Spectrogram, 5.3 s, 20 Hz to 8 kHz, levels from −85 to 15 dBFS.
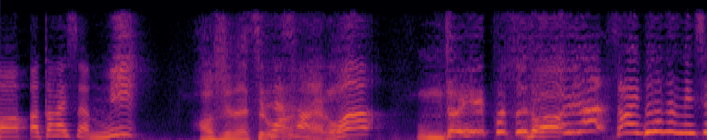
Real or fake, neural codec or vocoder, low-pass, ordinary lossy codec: fake; codec, 16 kHz, 0.5 kbps, FunCodec, trained on Chinese and English, 25 frames a second; 7.2 kHz; none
